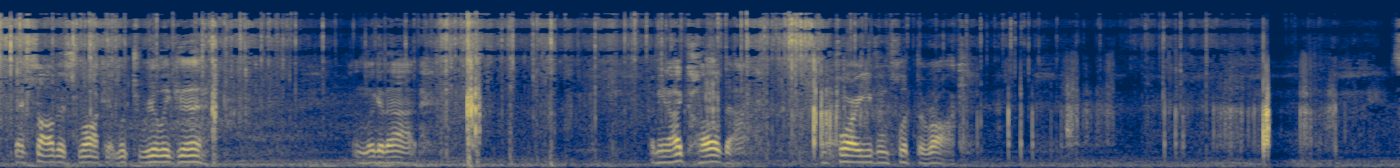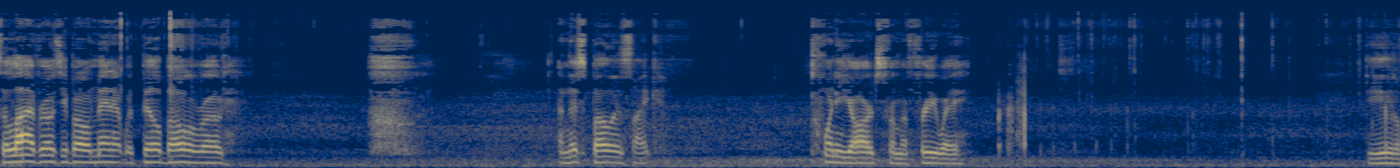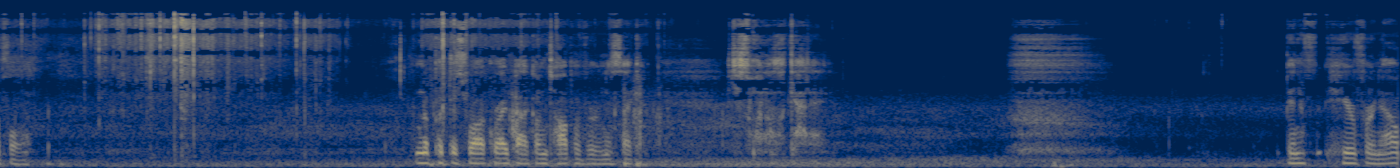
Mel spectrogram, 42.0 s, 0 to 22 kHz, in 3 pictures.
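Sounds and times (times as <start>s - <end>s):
rustling in dry grass: 0.0s - 13.7s, 24.1s - 34.8s
low steady rumble: 0.0s - 42.0s.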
